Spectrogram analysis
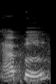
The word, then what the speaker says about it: apple: Next, in the word apple, only one P is pronounced.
